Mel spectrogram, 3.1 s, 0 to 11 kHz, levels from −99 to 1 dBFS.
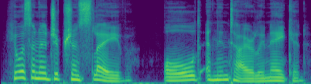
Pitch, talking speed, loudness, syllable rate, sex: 155 Hz, 175 wpm, -18 LUFS, 5.9 syllables/s, male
